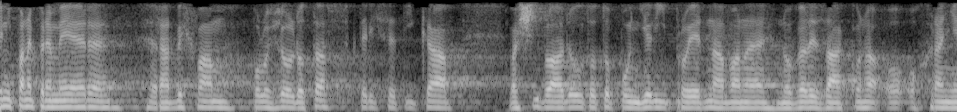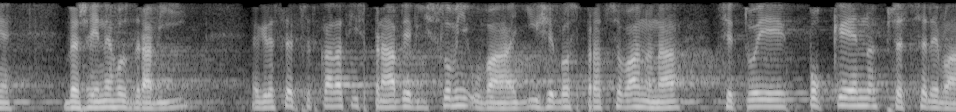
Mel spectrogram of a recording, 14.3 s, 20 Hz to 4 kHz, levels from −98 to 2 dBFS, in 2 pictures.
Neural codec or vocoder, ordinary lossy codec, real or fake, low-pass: none; MP3, 32 kbps; real; 3.6 kHz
